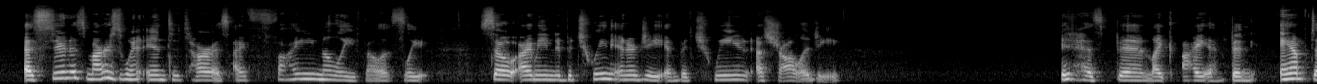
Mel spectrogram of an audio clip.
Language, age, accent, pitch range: English, 40-59, American, 185-230 Hz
